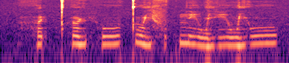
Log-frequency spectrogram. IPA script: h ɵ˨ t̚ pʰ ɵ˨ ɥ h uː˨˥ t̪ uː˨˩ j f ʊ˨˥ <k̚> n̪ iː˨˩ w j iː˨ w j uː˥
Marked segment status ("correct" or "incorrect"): correct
